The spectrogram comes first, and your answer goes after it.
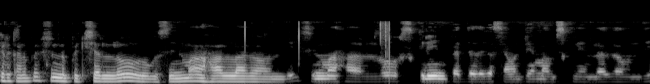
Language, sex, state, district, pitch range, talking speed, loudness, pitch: Telugu, male, Andhra Pradesh, Chittoor, 125-145 Hz, 185 wpm, -21 LUFS, 135 Hz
